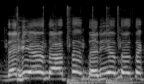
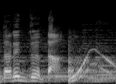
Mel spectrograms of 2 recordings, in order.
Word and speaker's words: दरिद्रता: वो दरिया दाता क्या बोला? अरे नहीं नहीं, ये दरिया दाता नहीं, इस शब्द का उच्चारण है दरिद्रता.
